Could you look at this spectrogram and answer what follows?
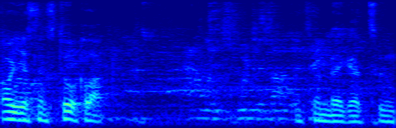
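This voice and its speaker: A man's voice: fairly low pitch, normal speed. A young man casually chatting and teasing his wife as he films her cooking in their apartment kitchen, holding the camera himself. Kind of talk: casual vlog chat. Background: music playing.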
